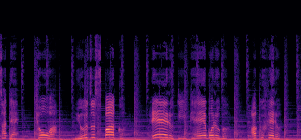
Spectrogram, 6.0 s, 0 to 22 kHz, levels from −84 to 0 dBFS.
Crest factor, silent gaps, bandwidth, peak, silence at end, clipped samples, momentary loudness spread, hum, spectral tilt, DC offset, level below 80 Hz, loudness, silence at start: 20 dB; none; 17 kHz; -6 dBFS; 0 s; under 0.1%; 17 LU; none; -3.5 dB/octave; under 0.1%; -40 dBFS; -26 LUFS; 0 s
